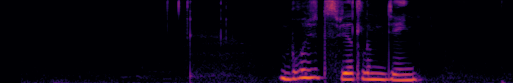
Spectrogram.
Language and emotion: Russian, neutral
